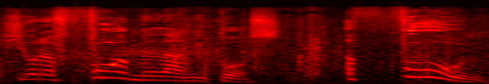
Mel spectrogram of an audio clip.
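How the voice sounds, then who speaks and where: An actor playing a gushing, lovesick ancient Greek athlete in a video game, fretful and theatrical. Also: male voice, sits high, wildly swooping pitch, moderate pace, very noisy. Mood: distraught, lovesick. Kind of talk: video game cutscene acting.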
